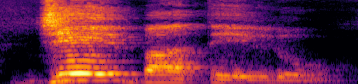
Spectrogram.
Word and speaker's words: llévatelo: Por ejemplo, llévatelo. Fuerza de voz en la sílaba Y.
